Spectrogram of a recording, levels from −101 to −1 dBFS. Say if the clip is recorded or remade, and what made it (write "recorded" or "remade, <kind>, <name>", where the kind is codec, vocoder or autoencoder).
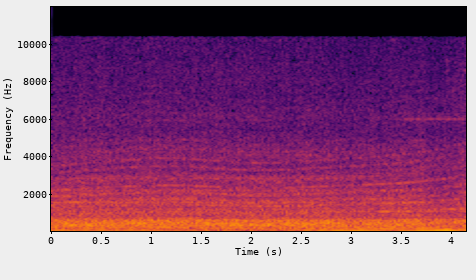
recorded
